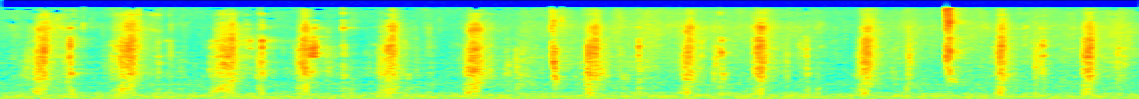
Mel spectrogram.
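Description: A person chewing a mouthful of food with the mouth closed, close to the microphone: a steady run of short, crisp crunches about two or three a second.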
